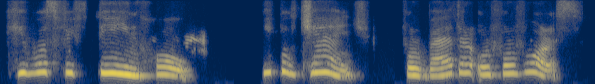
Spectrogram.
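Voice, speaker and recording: A woman at a script table read playing a gentle, loving grandmother who reassures her granddaughter. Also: high voice, takes it slowly.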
